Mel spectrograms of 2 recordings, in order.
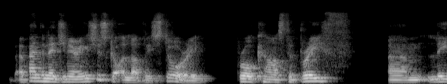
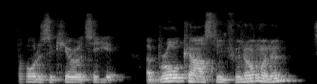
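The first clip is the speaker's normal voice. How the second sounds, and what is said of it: Poor Tim Warner impression. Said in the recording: “terrible Tim Warner impression”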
